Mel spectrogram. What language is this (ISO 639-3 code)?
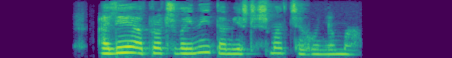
bel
